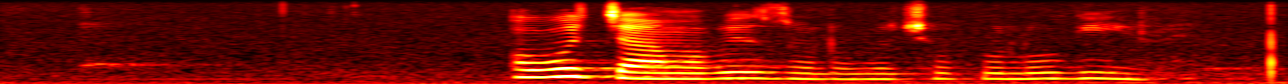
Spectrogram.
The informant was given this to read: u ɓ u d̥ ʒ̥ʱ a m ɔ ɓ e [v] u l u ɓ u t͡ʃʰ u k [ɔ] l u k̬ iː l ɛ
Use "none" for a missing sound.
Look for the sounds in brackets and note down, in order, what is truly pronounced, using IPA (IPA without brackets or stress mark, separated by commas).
z, u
